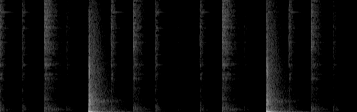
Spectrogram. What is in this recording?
Reggae drum loops
loops, drum, reggae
